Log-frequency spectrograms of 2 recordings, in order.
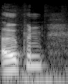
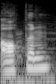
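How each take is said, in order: First: The first syllable has a long 'oh' vowel. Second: The first syllable has a short 'op' vowel. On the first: This is how the speaker habitually says it. "I always say Open" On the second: This is how others say it should be said. "I'm told it's Oppen"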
